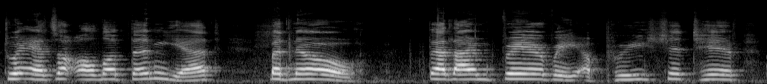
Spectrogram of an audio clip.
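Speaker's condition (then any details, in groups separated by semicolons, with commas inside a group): Speech impairment in rehabilitation; rehabilitation, daily physical, occupational, speech therapy, no longer uses walker; greatly improved, not yet fully recovered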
